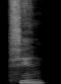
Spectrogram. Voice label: "心", Chinese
